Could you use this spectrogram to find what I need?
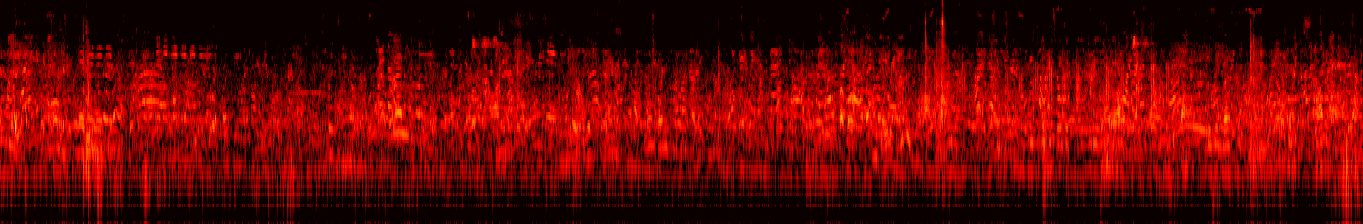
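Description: Spectators talk and call out at a distance, outdoors.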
